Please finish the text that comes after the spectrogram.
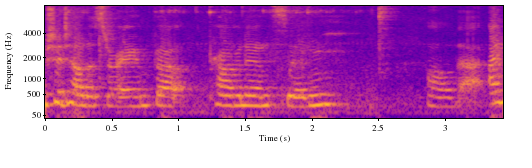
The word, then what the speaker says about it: Provenance: took Jaclyn around, and there's this place called Provenance, not the spelled like the town, but Provenance.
